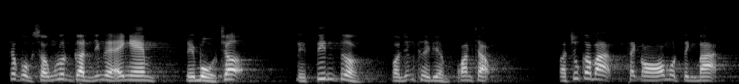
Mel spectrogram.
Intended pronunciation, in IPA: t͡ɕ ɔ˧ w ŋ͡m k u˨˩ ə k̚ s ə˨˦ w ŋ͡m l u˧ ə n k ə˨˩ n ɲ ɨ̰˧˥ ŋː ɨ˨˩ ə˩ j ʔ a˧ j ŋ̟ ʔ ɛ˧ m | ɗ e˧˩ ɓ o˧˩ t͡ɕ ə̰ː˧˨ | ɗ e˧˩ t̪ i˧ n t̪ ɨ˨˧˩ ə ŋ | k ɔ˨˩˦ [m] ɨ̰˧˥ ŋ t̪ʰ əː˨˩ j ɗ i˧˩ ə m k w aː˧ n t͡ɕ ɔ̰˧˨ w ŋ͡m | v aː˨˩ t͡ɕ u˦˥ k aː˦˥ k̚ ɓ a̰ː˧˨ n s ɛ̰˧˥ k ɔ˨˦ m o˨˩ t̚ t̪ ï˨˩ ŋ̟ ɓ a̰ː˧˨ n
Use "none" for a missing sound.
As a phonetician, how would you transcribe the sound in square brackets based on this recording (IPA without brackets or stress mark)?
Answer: ɲ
